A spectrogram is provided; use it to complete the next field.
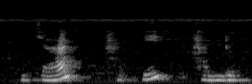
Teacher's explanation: Dalam bahasa Indonesia ini seringkiali bunyi huruf H dihasilkan melalui contohnya hujan hati handuk. sebelum mengucapkan huruf H akan mengeluarkan hembusan nafas pada glotis.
